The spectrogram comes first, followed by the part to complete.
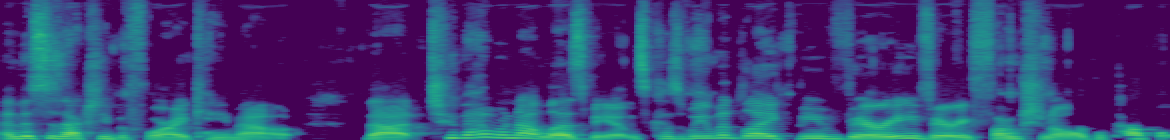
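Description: An American woman talks at a moderate pace in an ordinary speaking voice, her pitch in the middle range with lively intonation. The sound is dry and close, with no echo. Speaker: guest, friend of host. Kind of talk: casual chat. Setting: video call.

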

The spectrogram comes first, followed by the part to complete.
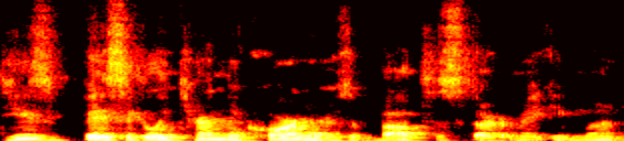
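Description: A man speaks at a fairly quick pace. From United States (born in Romania, moved at three). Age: 40s. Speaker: clinical research site owner. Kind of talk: casual interview. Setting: live stream video call.

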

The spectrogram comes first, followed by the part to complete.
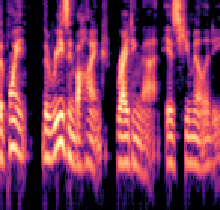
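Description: Lively intonation and vocal fry mark a man with an American accent at a moderate pace. The recording is very clean, with a silent background. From US West, rural Oregon. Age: 30s. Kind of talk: interview conversation.

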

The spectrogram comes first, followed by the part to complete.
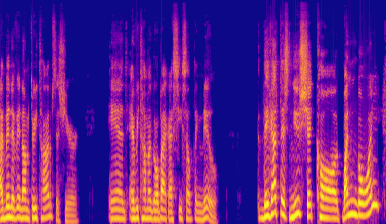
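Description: In an ordinary speaking voice, a man talks at a moderate pace with fairly high pitch and lively intonation, captured on a very clean, silent recording with a dry, close sound and no echo. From Oakland, California (Vietnamese American). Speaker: chef and podcast host. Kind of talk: casual chat.

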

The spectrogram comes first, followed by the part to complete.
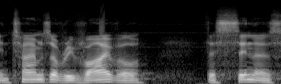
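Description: In a South Wales accent, a man with a very deep, low pitch speaks at a fairly slow pace with ordinary pitch variation. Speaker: church speaker leading testimonies. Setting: church. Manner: speaking slowly.

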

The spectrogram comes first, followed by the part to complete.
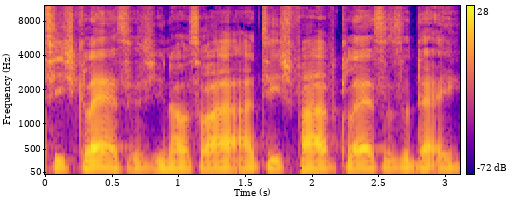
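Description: This is a man speaking. His pitch is medium and his pace is moderate. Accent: Memphis. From Memphis, Tennessee. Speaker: high school football head coach. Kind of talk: casual interview.

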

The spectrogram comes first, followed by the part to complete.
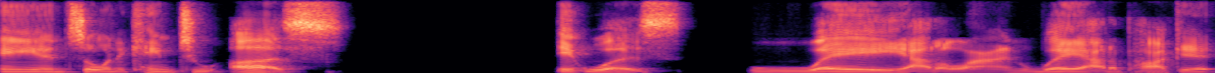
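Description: With a Texan accent, a man talks very slowly at a very deep, low pitch, using ordinary pitch variation and long, frequent pauses. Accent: Southern US (Texan). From Texas. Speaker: actor. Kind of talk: casual interview chat.

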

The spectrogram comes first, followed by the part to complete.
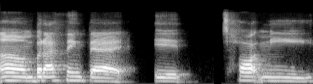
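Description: Monotone, flat intonation over a quiet background. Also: woman. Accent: American. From US Midwest (St. Louis, Missouri). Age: 20s. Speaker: pre-med student and content creator. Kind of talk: casual interview.

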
